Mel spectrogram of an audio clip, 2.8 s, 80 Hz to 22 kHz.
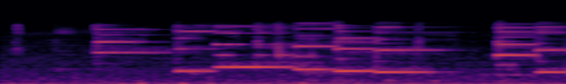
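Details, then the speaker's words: Game Boy Advance SP (AGS-001 frontlit) after speaker replacement and contact fix, previously faulty sound: clear, steady chiptune with no dropouts, crackle or buzz; normal speaker audio. "the sound is working on the system now so we're good to go"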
